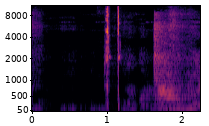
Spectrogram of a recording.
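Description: A spoon clinks against a dish.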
